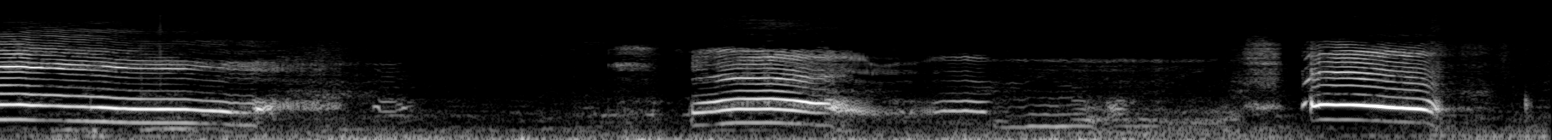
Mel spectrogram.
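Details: Baby with a parrot, weeping: three high, wailing cry bursts with falling pitch, separated by quieter whimpers and room noise; infant crying, possibly parrot mimicry.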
